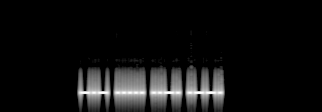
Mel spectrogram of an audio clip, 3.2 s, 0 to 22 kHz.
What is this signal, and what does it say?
Morse code, heard as a keyed tone, about 40 wpm, 700 Hz. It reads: K5FP
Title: Easy Call Signs Repeated 3x - 40wpm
